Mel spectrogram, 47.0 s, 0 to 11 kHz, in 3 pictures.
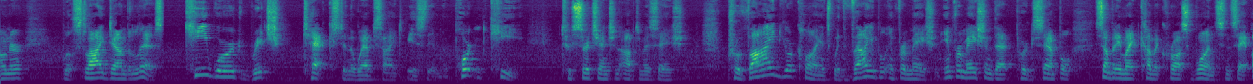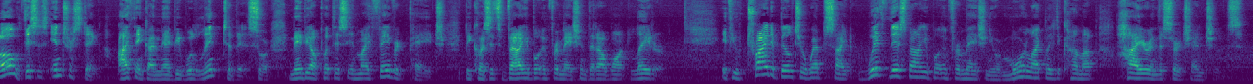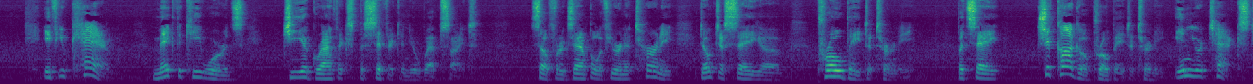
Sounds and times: Speech: 0:00.0 - 0:24.0, 0:24.6 - 0:37.4, 0:38.0 - 0:46.9.

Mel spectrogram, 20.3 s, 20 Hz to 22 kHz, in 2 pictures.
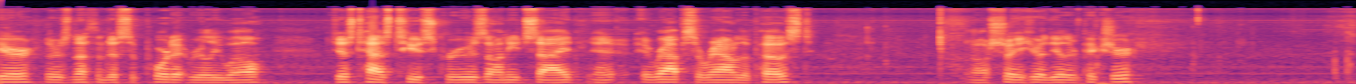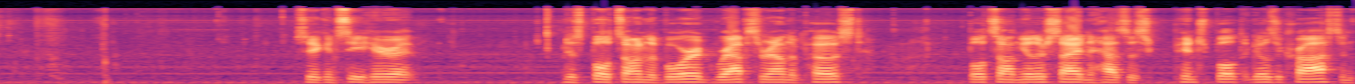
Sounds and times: Speech: 0:00.0 - 0:06.2, 0:07.2 - 0:08.6, 0:12.4 - 0:13.4, 0:14.3 - 0:16.7, 0:17.5 - 0:20.3.

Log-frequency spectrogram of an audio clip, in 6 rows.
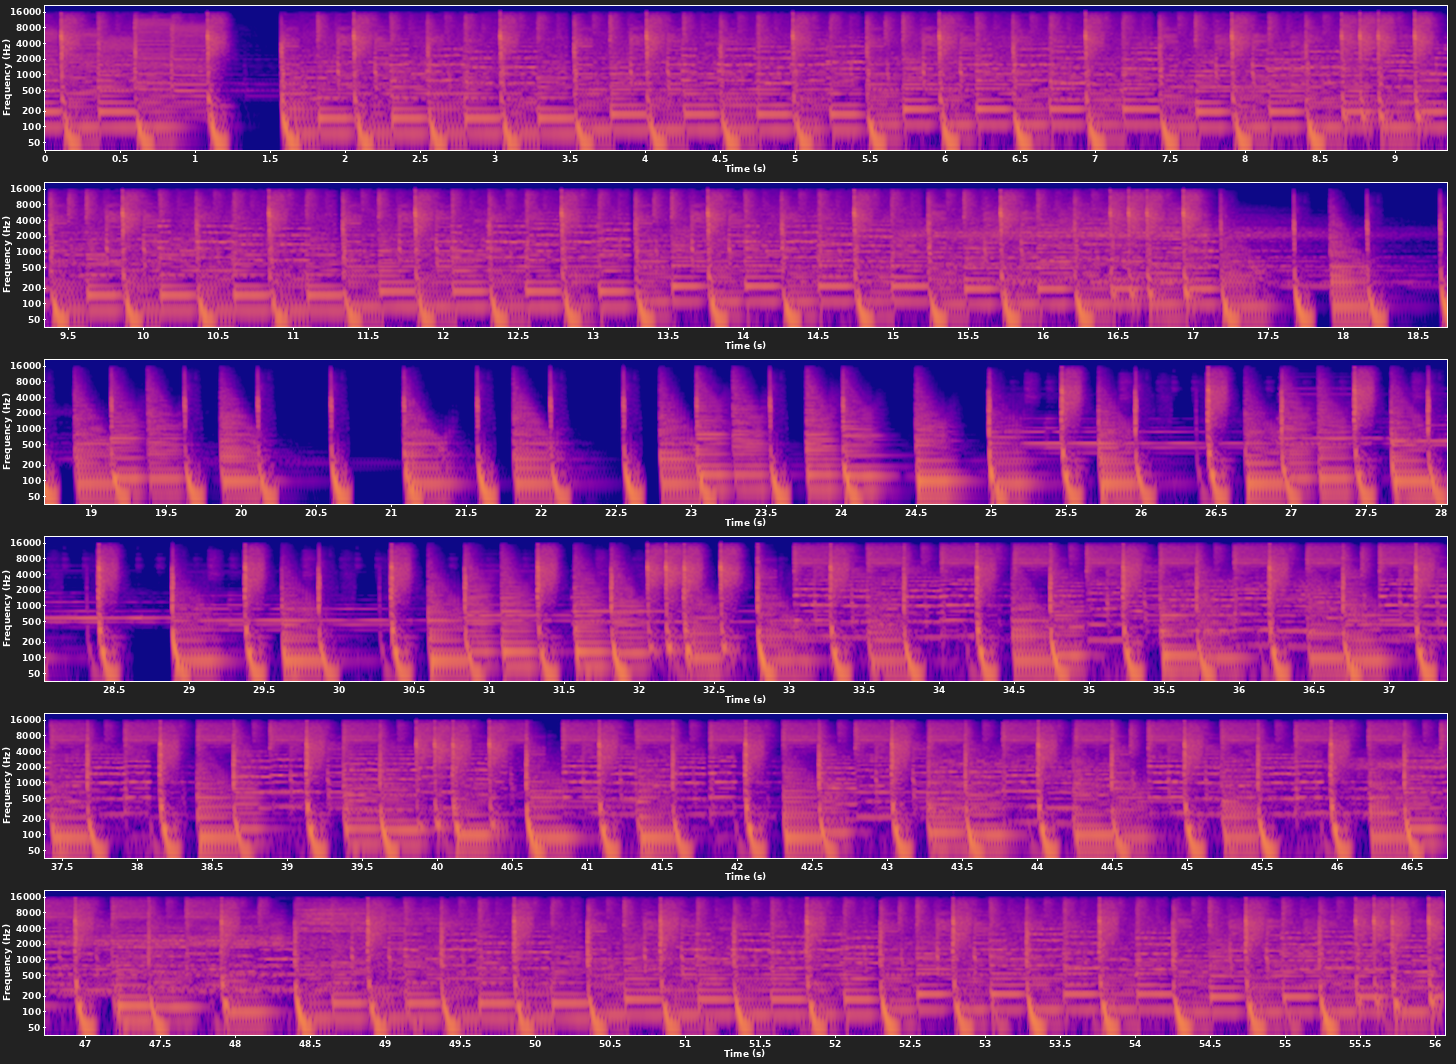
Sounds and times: Music: 0:00.0 - 0:56.0.

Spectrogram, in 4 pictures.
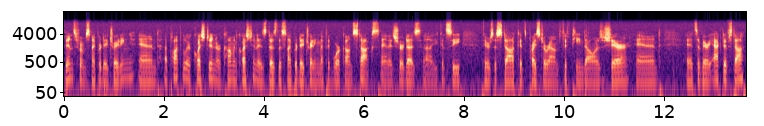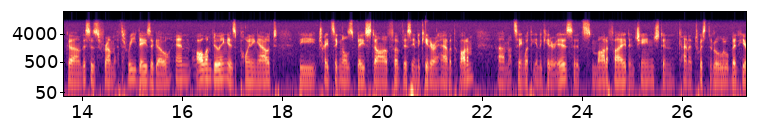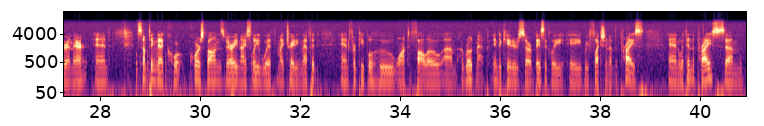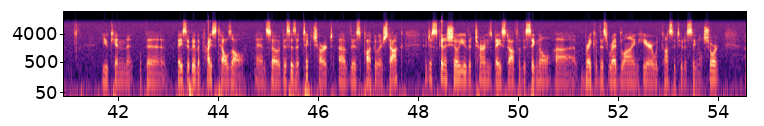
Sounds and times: Speech: 0:00.0 - 0:54.5.

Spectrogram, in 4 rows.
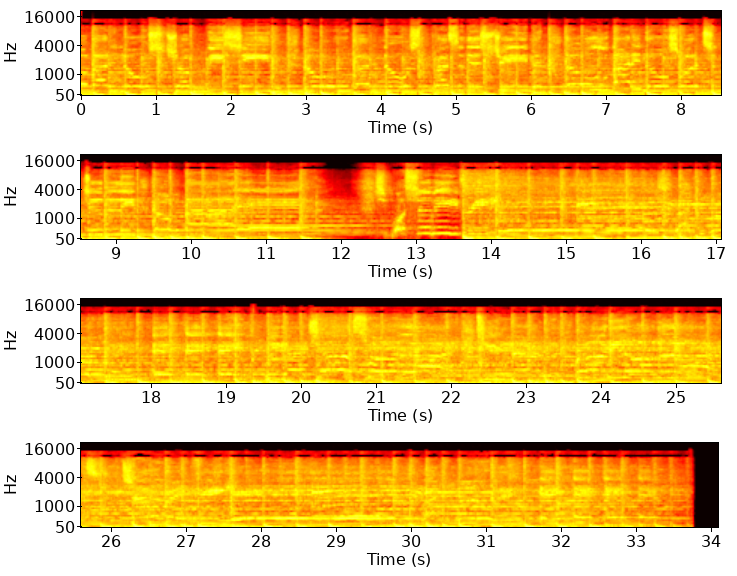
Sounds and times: Music: 0:00.0 - 0:33.8.

